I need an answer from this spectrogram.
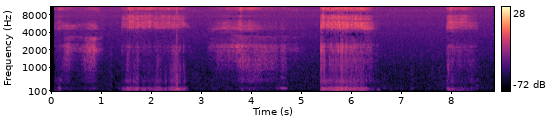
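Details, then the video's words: A sleeping Rhodesian Ridgeback snores in loud, rasping bursts. Deep, rumbling inhalations last about a second each and are separated by quieter breathing, with the loudest snores near two and six seconds, in a small indoor room. "Zzznoring Ridgeback"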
